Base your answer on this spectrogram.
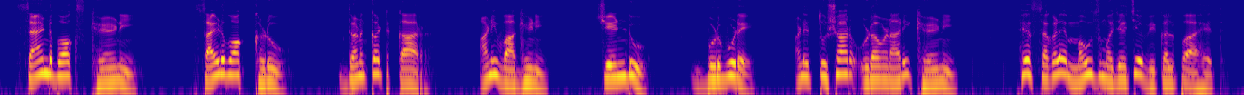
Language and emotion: Marathi, neutral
